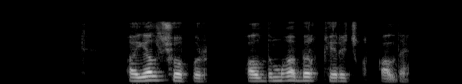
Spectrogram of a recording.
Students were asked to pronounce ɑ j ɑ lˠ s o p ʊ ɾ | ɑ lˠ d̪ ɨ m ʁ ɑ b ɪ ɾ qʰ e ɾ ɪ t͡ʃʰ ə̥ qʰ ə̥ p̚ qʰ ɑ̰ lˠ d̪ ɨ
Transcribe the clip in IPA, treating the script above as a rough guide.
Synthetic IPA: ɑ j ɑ lˠ ʃ o p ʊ ɾ | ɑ lˠ d̪ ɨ m ʁ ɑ b ɪ ɾ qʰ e ɾ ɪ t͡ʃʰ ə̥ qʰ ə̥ p̚ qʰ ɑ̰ lˠ d̪ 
